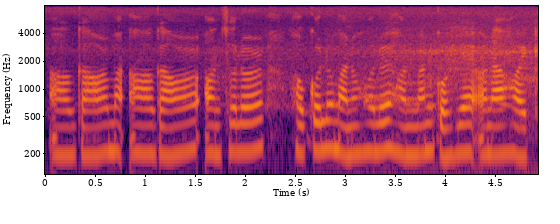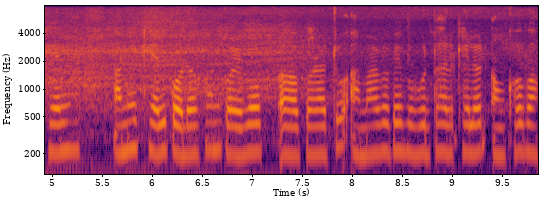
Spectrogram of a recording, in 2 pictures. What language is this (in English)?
Assamese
